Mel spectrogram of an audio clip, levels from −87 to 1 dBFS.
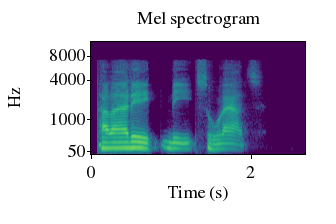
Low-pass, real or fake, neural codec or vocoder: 7.2 kHz; fake; codec, 16 kHz, 0.5 kbps, X-Codec, HuBERT features, trained on general audio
